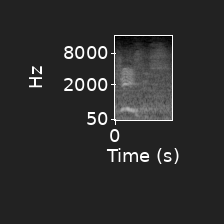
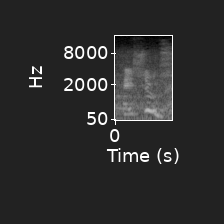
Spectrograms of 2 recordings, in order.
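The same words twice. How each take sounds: First: Said in the usual way. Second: Jesus said the Spanish way, hay-SOOS; Spanish pronunciation. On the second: Shown as a demonstration. Preacher explaining the Spanish name, saying Jesus as hay-SOOS. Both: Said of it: "that's Spanish for Jesus".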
